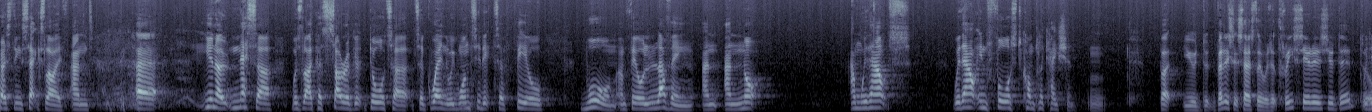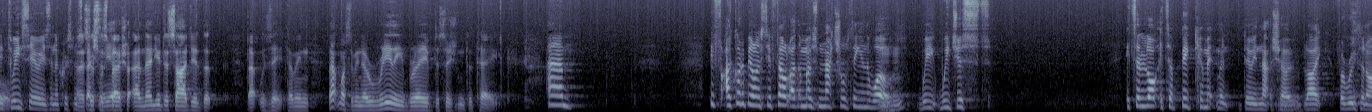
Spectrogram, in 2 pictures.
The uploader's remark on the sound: This is a recording of a live Platform event from June 2011.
